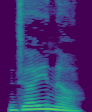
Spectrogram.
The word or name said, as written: ಜೈನ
